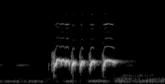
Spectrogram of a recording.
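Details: Zebra dove, local songgo ratu type, with a lure song meant to set lazy birds singing: one brief phrase of four or five quick rolling coos, loud and mellow, over a faint low hum.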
